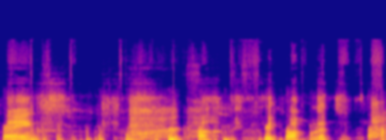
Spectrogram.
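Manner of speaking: reading the typed words through a laugh; slow, amused read-back. Real, not acted. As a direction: giggle while reading the comment back. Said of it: "now I'm spell checking myself".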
